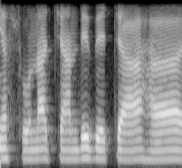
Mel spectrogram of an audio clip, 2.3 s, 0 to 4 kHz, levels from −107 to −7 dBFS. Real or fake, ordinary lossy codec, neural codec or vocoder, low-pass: real; none; none; 3.6 kHz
